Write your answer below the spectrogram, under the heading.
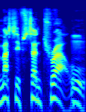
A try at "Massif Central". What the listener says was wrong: No, you said the Massive Central. Massif. The Massif.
